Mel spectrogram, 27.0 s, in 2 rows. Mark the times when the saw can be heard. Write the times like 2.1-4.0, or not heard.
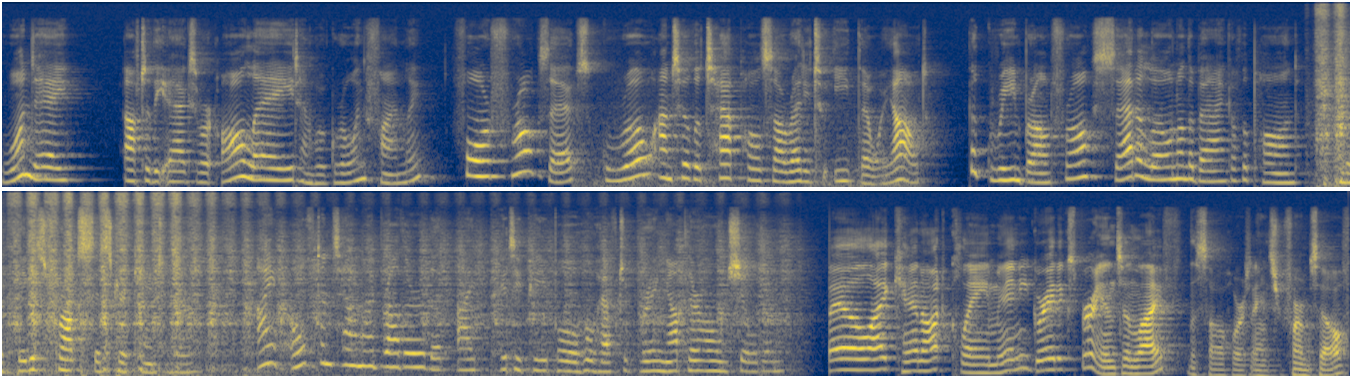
13.1-21.5.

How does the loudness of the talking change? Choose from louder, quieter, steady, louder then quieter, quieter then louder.
steady.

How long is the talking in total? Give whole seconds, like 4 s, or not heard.
27 s.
